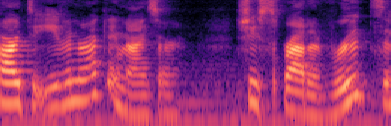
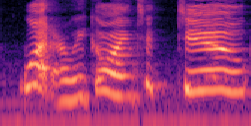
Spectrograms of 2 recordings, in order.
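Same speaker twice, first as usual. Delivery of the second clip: high, loud and desperate; distraught cry; 11 semitones higher, 9 dB louder than usual. A narrator's reading. Missus Cream cries out in despair over Camilla. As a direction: plead in despair. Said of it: "cried Missus Cream".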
